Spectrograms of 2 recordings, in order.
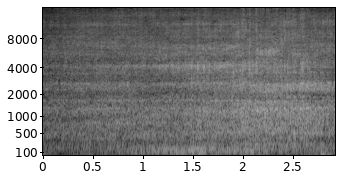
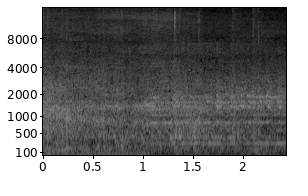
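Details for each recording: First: Old analogue Hornby locomotive with slipping motor, not run in a long time, running on track; small electric motor whir with light gear buzz rising and easing with speed: normal motor running, later cut out. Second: Older analogue model locomotive power car, unrun for several years, on test track: steady rushing buzz with faint thin tone throughout; runs smoothly but mechanism noisy, needs a service.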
